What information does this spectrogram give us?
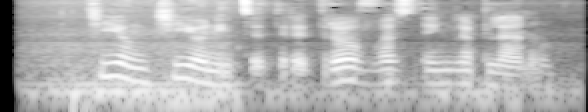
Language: Esperanto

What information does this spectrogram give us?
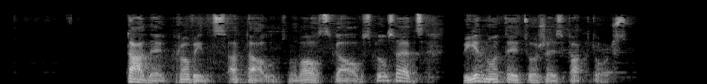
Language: Latvian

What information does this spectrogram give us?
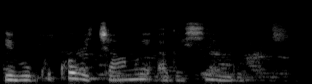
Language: Kinyarwanda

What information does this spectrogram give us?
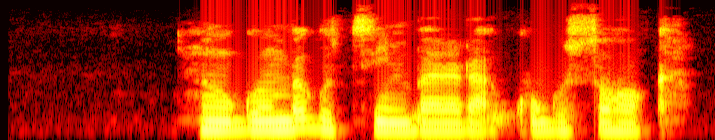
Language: Kinyarwanda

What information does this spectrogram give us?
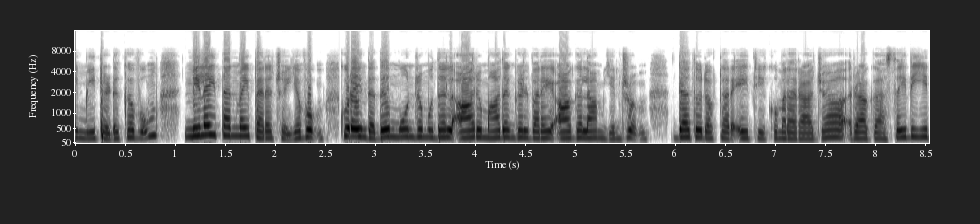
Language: Tamil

